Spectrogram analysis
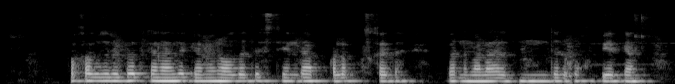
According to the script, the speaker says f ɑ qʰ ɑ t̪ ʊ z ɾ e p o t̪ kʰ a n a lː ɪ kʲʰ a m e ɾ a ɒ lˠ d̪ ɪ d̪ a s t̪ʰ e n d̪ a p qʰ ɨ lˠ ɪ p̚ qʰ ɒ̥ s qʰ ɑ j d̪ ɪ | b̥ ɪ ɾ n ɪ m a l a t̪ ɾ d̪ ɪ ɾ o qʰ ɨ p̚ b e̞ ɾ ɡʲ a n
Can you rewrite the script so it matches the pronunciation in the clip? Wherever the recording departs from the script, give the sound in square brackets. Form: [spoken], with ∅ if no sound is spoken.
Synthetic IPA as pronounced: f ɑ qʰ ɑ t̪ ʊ z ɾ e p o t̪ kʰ a n a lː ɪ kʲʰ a m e ɾ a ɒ lˠ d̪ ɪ d̪ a s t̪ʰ e n d̪ a p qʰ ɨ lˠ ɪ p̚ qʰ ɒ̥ s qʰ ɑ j d̪ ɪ | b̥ ɪ ɾ n ɪ m a l a [∅] ɾ d̪ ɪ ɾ o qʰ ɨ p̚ b e̞ ɾ ɡʲ a n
